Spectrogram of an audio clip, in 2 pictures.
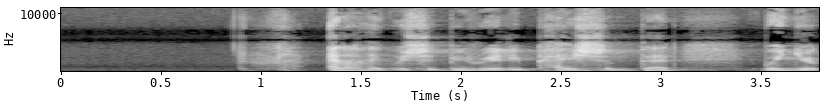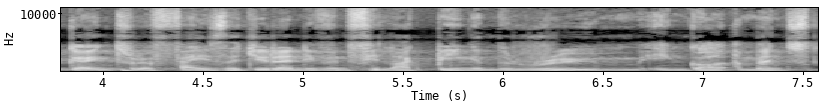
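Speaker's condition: No condition

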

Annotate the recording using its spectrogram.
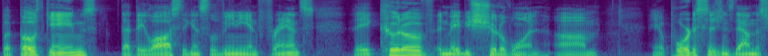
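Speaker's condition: No condition

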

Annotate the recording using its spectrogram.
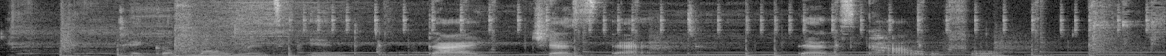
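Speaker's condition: No condition

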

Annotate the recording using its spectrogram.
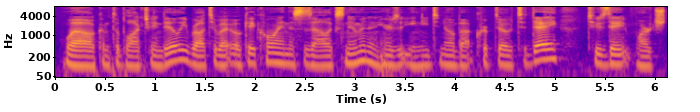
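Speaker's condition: No condition

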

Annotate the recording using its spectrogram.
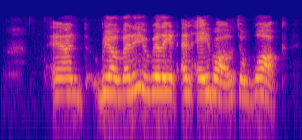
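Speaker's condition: Down syndrome

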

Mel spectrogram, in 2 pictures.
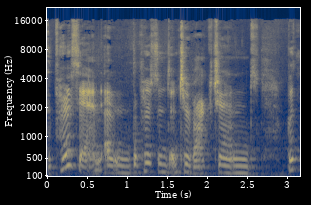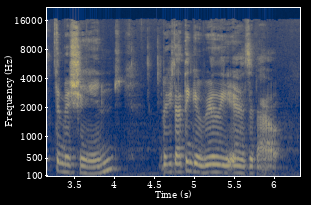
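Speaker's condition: Deafness, severe to profound; implant worse ear 34

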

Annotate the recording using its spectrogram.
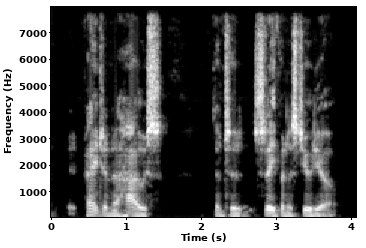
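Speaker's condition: Parkinson's; altered visual perception, difficulty judging near and far, grouped objects merge together

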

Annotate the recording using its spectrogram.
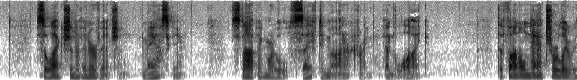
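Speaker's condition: No condition

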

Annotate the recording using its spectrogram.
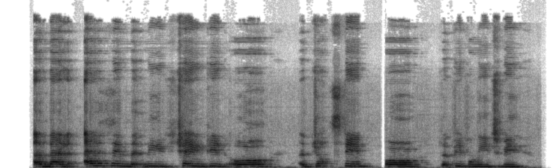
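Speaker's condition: Cerebral palsy; unable to stand, walk or sit independently, limited hand use

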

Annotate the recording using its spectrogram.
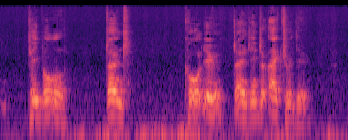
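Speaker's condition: Dystonia and cerebral palsy; bronchial asthma

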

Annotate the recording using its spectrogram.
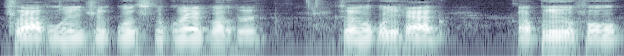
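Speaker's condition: Treacher Collins syndrome; wears hearing aid

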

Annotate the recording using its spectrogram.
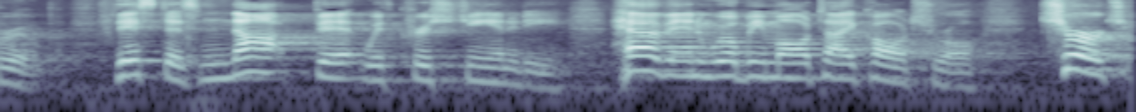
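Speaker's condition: No condition

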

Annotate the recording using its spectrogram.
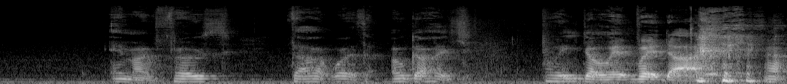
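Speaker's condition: Cerebral palsy

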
